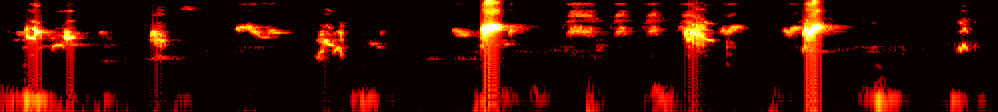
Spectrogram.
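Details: Caged red-whiskered bulbul whose rapid ‘rik’ song depends on its mood that day. Spaced, varied chirps and whistled notes, with a few louder sharp calls and occasional low thuds.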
